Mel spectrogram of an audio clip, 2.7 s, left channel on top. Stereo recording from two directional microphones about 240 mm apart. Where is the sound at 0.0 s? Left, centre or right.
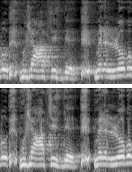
Right.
